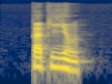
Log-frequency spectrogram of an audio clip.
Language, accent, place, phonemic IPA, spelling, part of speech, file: French, France, Lyon, /pa.pi.jɔ̃/, papillons, noun, LL-Q150 (fra)-papillons.wav
- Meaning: plural of papillon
